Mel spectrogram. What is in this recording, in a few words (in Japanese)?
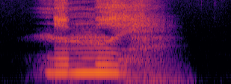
"ねむい", kawaii voice; 1200 kawaii voice!!; 色々なワンショット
